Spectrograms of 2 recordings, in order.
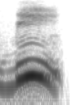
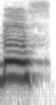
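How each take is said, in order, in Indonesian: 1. Vokalnya bunyi i yang jelas dan penuh. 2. Vokalnya condong ke bunyi e. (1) "tapi bi" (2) "Jangan bis"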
